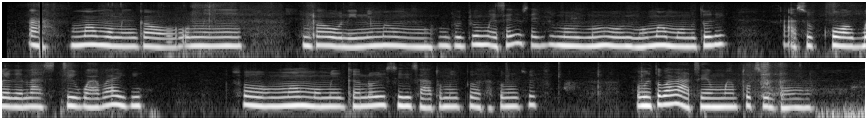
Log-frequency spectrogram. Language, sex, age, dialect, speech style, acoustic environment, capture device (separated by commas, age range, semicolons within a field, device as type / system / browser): Yoruba, female, 25-34, Nigeria - Ibadan, relaxed, nature, mobile / Linux / Chrome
